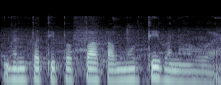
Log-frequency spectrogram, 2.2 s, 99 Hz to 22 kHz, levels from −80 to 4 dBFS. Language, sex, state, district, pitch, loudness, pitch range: Hindi, female, Bihar, Samastipur, 140 Hz, -20 LUFS, 130-145 Hz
